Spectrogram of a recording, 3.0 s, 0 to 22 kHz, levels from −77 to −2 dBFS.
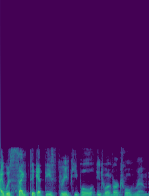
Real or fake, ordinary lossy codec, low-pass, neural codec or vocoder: real; AAC, 24 kbps; 5.4 kHz; none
